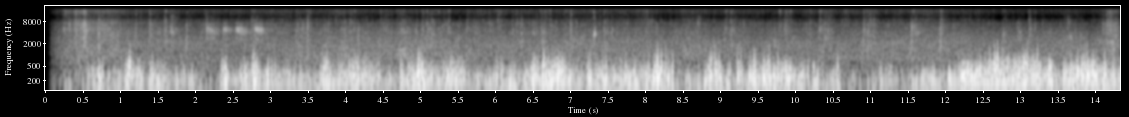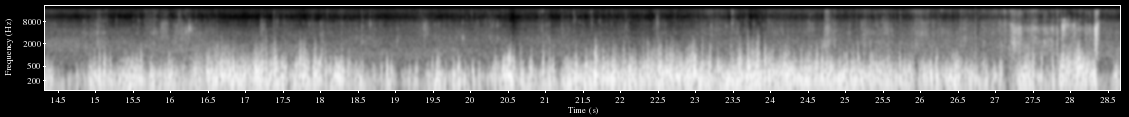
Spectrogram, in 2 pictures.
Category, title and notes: Soundscapes > Nature
bird singing and wind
